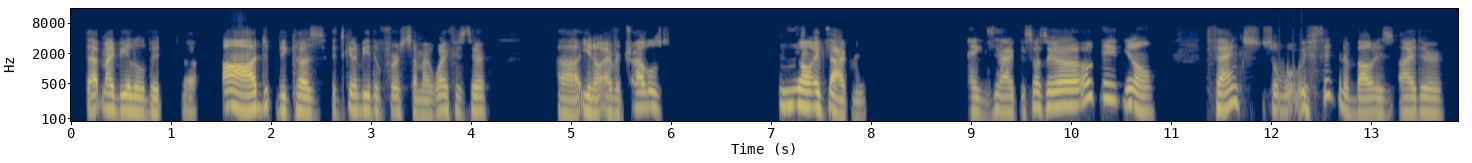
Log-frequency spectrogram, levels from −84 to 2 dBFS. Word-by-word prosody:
That 150 Hz, +2 st, +2 dB
might 155 Hz, -2 st, +3 dB
be 150 Hz, -, +1 dB
a -, -, +3 dB
little 140 Hz, -1 st, +1 dB
bit, 130 Hz, 0 st, -3 dB, 0.3 s
uh, -, -, -7 dB, 0.3 s
odd 170 Hz, 0 st, +7 dB
because 140 Hz, -4 st, -1 dB
it's 125 Hz, -3 st, -11 dB
gonna 150 Hz, -2 st, -1 dB
be 150 Hz, 0 st, -1 dB
the 140 Hz, -2 st, -7 dB
1st 140 Hz, +1 st, -5 dB
time 130 Hz, -, -5 dB
my 115 Hz, 0 st, -3 dB
wife 150 Hz, +4 st, -2 dB
is 130 Hz, -6 st, -9 dB
there, 140 Hz, -1 st, -1 dB, 0.7 s
uh, 125 Hz, -2 st, 0 dB
you 145 Hz, -, +2 dB
know 125 Hz, -, +2 dB
ever 130 Hz, -1 st, -1 dB
travels 165 Hz, +5 st, -1 dB, 1.1 s
No, 180 Hz, -1 st, +4 dB
exactly. 120 Hz, -8 st, +2 dB, 1.0 s
Exactly. 140 Hz, +2 st, -3 dB
So 175 Hz, +5 st, -4 dB
I -, -, +1 dB
was 165 Hz, -, -8 dB
like, 175 Hz, -, +2 dB
"Oh, 185 Hz, +6 st, +5 dB
okay," 250 Hz, -3 st, -2 dB
you 200 Hz, 0 st, +1 dB
know, 140 Hz, -5 st, 0 dB, 0.5 s
"Thanks." 180 Hz, +6 st, -1 dB
So, 155 Hz, -, -7 dB
what 150 Hz, +2 st, -8 dB
we're 170 Hz, -3 st, -3 dB
thinking 290 Hz, -, -8 dB
about 130 Hz, 0 st, 0 dB
is 125 Hz, -1 st, -7 dB
either 135 Hz, -2 st, -2 dB
145 Hz, 185 wpm, -22 LUFS, 130-170 Hz, 1.1 s, odd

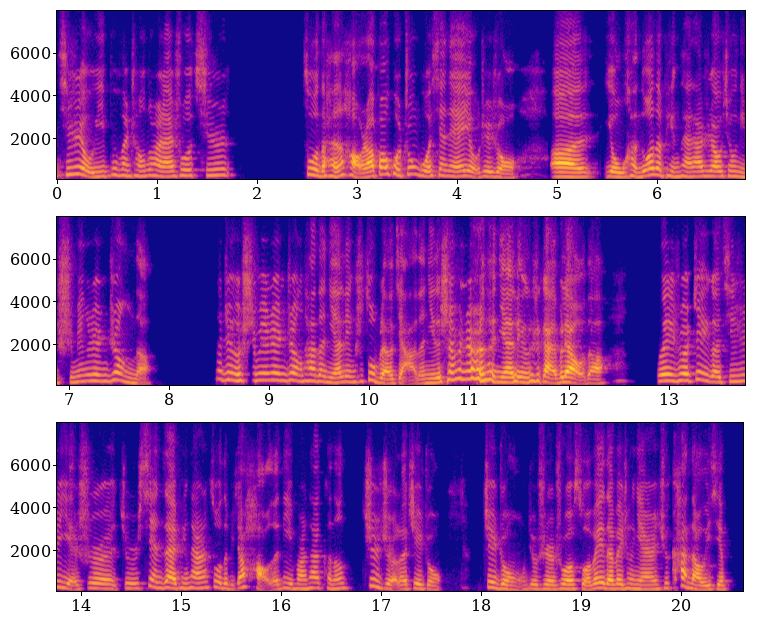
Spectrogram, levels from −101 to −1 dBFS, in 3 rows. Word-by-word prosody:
其 315 Hz, -, -6 dB
实 335 Hz, -, -3 dB
有 230 Hz, -10 st, +1 dB
一 220 Hz, -, -6 dB
部 295 Hz, +5 st, -8 dB
分 275 Hz, -2 st, -5 dB
程 245 Hz, -2 st, -6 dB
度 270 Hz, -, -7 dB
上 255 Hz, -, -1 dB
来 225 Hz, +1 st, +1 dB
说， 265 Hz, +1 st, -4 dB
其 265 Hz, 0 st, -15 dB
实 285 Hz, +1 st, -7 dB, 0.6 s
做 295 Hz, -4 st, 0 dB
得 235 Hz, -, +2 dB
很 250 Hz, -, +2 dB
好。 300 Hz, -, +3 dB
然 -, -, +6 dB
后 -, -, -8 dB
包 325 Hz, 0 st, +4 dB
括 330 Hz, -, -1 dB
中 325 Hz, 0 st, -5 dB
国 230 Hz, -3 st, 0 dB
现 270 Hz, 0 st, -7 dB
在 235 Hz, -, -3 dB
也 235 Hz, +2 st, +1 dB
有 215 Hz, -6 st, -3 dB
这 225 Hz, 0 st, -3 dB
种， 175 Hz, -5 st, -3 dB, 0.3 s
呃， 210 Hz, -1 st, +8 dB
有 215 Hz, -3 st, +1 dB
很 210 Hz, +1 st, -4 dB
多 280 Hz, +5 st, +4 dB
的 300 Hz, -, +2 dB
平 240 Hz, -5 st, -7 dB
台， 220 Hz, -2 st, -2 dB
它 225 Hz, +1 st, +1 dB
是 240 Hz, -, -8 dB
要 230 Hz, -1 st, +2 dB
求 240 Hz, 0 st, -7 dB
你 215 Hz, -3 st, -6 dB
实 210 Hz, +3 st, -10 dB
名 270 Hz, +4 st, -7 dB
认 290 Hz, -2 st, -3 dB
证 300 Hz, -10 st, -2 dB
的。 -, -, -6 dB, 0.7 s
那 370 Hz, -, -7 dB
这 345 Hz, -, -3 dB
个 310 Hz, 0 st, +1 dB
实 310 Hz, +1 st, -10 dB
名 330 Hz, 0 st, -3 dB
认 325 Hz, -2 st, -1 dB
证， 320 Hz, -4 st, -2 dB
它 295 Hz, 0 st, +1 dB
的 275 Hz, -2 st, -4 dB
年 225 Hz, 0 st, -1 dB
龄 255 Hz, -1 st, -5 dB
是 270 Hz, -, -12 dB
做 320 Hz, +3 st, -3 dB
不 -, -, -3 dB
了 185 Hz, -, +4 dB
假 -, -, -5 dB
的， 185 Hz, -, -8 dB
你 205 Hz, -, -4 dB
的 225 Hz, -, +3 dB
身 350 Hz, +8 st, 0 dB
份 405 Hz, -, 0 dB
证 420 Hz, +3 st, +6 dB
儿 315 Hz, -, +7 dB
的 -, -, +3 dB
年 235 Hz, -2 st, +5 dB
龄 245 Hz, +3 st, +1 dB
是 295 Hz, -, -1 dB
改 -, -, +5 dB
不 235 Hz, -, +1 dB
了 245 Hz, -, +9 dB
的。 185 Hz, -2 st, -1 dB, 0.5 s
所 290 Hz, +1 st, +2 dB
以 305 Hz, -1 st, +4 dB
说 315 Hz, +1 st, +4 dB
这 320 Hz, -1 st, -5 dB
个 245 Hz, -1 st, 0 dB
其 265 Hz, +3 st, -8 dB
实 285 Hz, -1 st, -5 dB
也 190 Hz, -6 st, -5 dB
是， 215 Hz, -2 st, -4 dB
就 235 Hz, -, -9 dB
是 230 Hz, -, -5 dB
现 250 Hz, +3 st, -7 dB
在 260 Hz, -4 st, +4 dB
平 235 Hz, +1 st, -8 dB
台 240 Hz, -, -1 dB
上 250 Hz, -, -3 dB
做 265 Hz, -2 st, -6 dB
得 230 Hz, -, -5 dB
比 -, -, -14 dB
较 -, -, +1 dB
好 -, -, -1 dB
的 195 Hz, -, -7 dB
地 230 Hz, -2 st, -8 dB
方 210 Hz, -1 st, -2 dB
儿， -, -, -5 dB
它 245 Hz, 0 st, -3 dB
可 240 Hz, -2 st, -11 dB
能 230 Hz, +3 st, -7 dB
制 325 Hz, -5 st, -7 dB
止 225 Hz, -, -5 dB
了 195 Hz, 0 st, -2 dB
这 220 Hz, +1 st, -3 dB
种 185 Hz, -4 st, -9 dB, 0.4 s
这 270 Hz, -2 st, -3 dB
种 195 Hz, -3 st, -4 dB
就 205 Hz, -, -6 dB
是 200 Hz, -1 st, -3 dB
说 200 Hz, 0 st, +2 dB
所 200 Hz, -3 st, -3 dB
谓 245 Hz, +1 st, +1 dB
的 210 Hz, -, +6 dB
未 215 Hz, -1 st, -1 dB
成 220 Hz, -, -6 dB
年 195 Hz, -2 st, -3 dB
人 195 Hz, -, -6 dB
去 240 Hz, -, -10 dB
看 -, -, +2 dB
到 180 Hz, -, +1 dB
一 180 Hz, -, -4 dB
些 190 Hz, 0 st, -7 dB
240 Hz, 370 characters per minute, -24 LUFS, 215-285 Hz, 0.7 s, 了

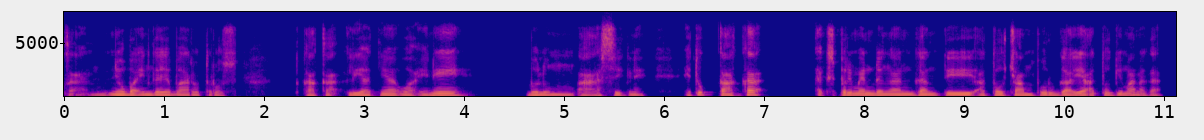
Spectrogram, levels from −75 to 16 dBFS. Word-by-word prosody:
kan. 90 Hz, -, -10 dB, 0.2 s
Nyobain 115 Hz, -1 st, +3 dB
gaya 110 Hz, -1 st, +2 dB
baru 110 Hz, 0 st, -2 dB
terus, 105 Hz, -1 st, -9 dB, 0.6 s
Kakak -, -, -5 dB
lihatnya, 115 Hz, +3 st, +1 dB
"Wah 110 Hz, -1 st, -2 dB
ini 135 Hz, +3 st, +1 dB, 0.6 s
belum 105 Hz, -1 st, 0 dB
asyik 110 Hz, +2 st, -2 dB
nih." 105 Hz, +1 st, -6 dB, 0.4 s
Itu 195 Hz, 0 st, -2 dB
Kakak 130 Hz, +9 st, +2 dB, 0.5 s
eksperimen 130 Hz, -1 st, +1 dB
dengan 120 Hz, -1 st, +3 dB
ganti 120 Hz, 0 st, +3 dB
atau 115 Hz, +1 st, 0 dB
campur 115 Hz, +1 st, 0 dB
gaya? 115 Hz, +7 st, +3 dB
Atau 140 Hz, -3 st, -5 dB
gimana, 135 Hz, +5 st, -2 dB
Kak? 125 Hz, +1 st, -7 dB
120 Hz, 125 wpm, -25 LUFS, 110-125 Hz, 0.6 s, Nyobain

